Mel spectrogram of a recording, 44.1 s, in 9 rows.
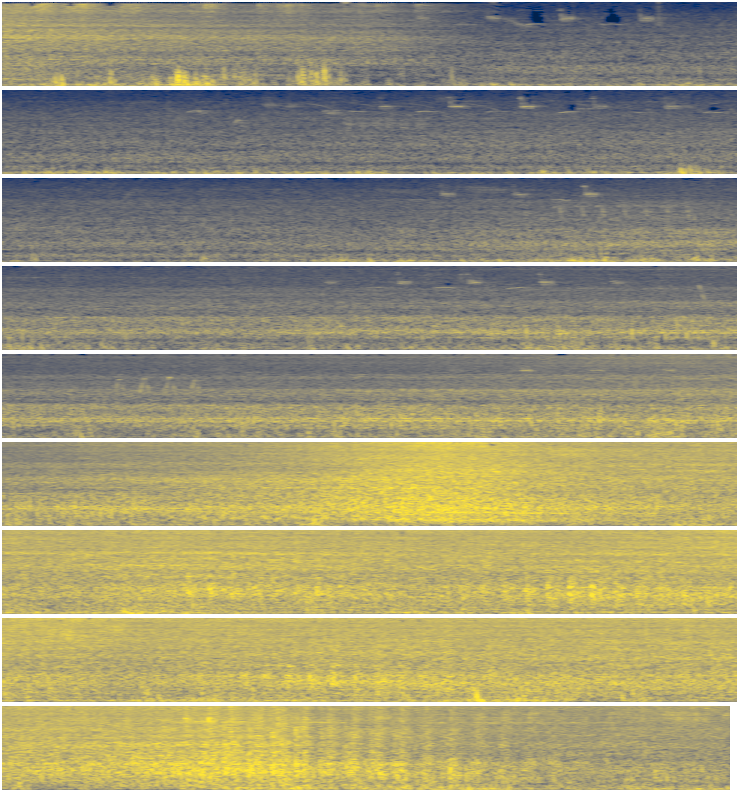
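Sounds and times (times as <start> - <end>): train wheels rumbling on rails: 0.0 - 3.4, 16.6 - 44.0.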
